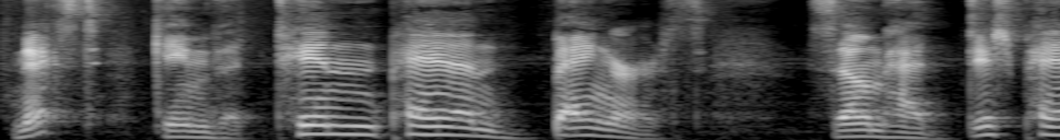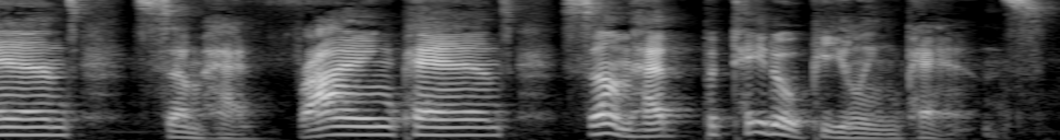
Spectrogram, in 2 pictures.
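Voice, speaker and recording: A middle-aged man reading a picture book aloud to children, gentle and unhurried, stopping to show the pictures. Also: on the high side, big pitch swings. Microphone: camera mic, moving toward it to show pages.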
